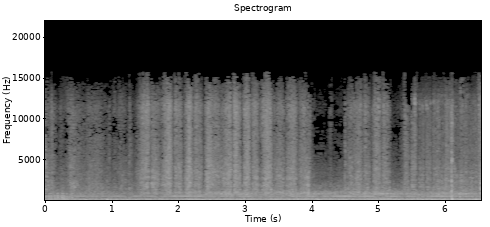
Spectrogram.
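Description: A cleaning wipe rubbed briskly back and forth over the back of a leather car seat, in rapid scrubbing strokes that come in runs.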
